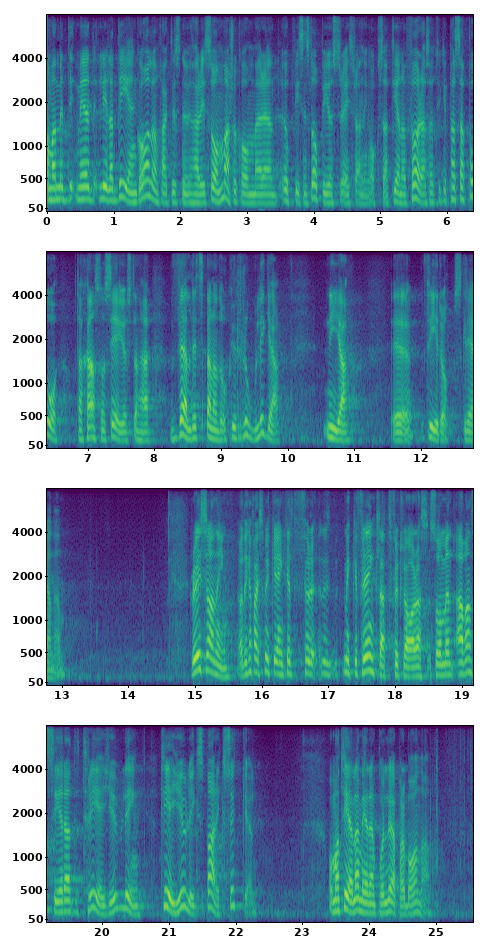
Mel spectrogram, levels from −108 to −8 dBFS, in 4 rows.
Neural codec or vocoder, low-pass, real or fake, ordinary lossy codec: codec, 16 kHz, 8 kbps, FunCodec, trained on Chinese and English, 25 frames a second; none; fake; none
